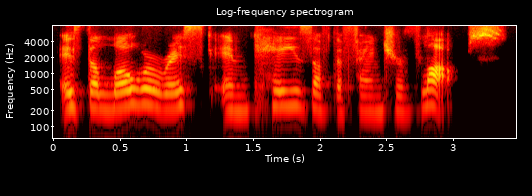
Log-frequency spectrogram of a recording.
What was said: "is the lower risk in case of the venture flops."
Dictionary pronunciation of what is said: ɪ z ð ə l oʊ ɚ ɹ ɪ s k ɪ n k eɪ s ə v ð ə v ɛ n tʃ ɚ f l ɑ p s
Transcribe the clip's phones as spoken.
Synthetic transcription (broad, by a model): ɪ z ð ə l oʊ ɚ ɹ ɪ s k ɪ n k eɪ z ə v ð ə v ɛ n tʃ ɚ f l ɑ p s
